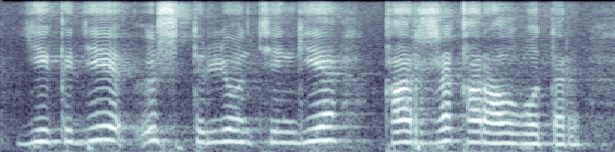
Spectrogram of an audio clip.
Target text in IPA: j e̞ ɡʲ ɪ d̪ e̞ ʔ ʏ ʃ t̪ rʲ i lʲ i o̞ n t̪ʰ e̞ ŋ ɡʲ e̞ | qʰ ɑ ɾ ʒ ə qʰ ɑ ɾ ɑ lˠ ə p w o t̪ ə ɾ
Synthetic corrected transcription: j e̞ kʲ ɪ d̪ e̞ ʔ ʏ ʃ t̪ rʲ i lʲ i o̞ n t̪ʰ e̞ ŋ ɡʲ e̞ | qʰ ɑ ɾ ʒ ə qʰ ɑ ɾ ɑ lˠ ə p w o t̪ ə ɾ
